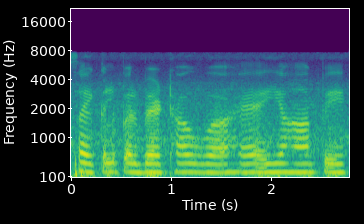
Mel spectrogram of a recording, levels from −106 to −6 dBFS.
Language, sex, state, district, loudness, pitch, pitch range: Hindi, female, Haryana, Charkhi Dadri, -17 LUFS, 200 Hz, 195-205 Hz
